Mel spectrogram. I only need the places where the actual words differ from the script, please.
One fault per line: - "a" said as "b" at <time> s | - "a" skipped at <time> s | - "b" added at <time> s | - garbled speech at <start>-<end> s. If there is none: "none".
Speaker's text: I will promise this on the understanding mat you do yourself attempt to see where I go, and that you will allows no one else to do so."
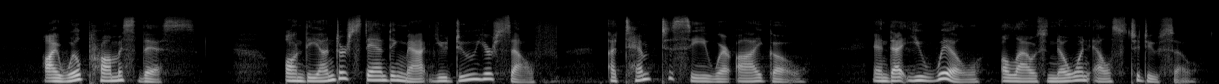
none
